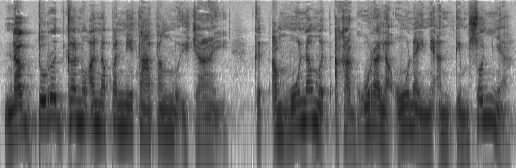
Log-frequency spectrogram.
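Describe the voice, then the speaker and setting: A woman playing a calm, tactful older aunt with a husky voice in an Ilocano-accented radio drama. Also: low-pitched, moderate pace. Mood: calm, confiding.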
